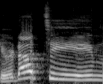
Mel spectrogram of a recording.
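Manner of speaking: put-on cheerful German accent. Quoting a line the way Schmucky says it, Schmucky's cheerful German accent. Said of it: "He says it in the most cheerful German accent ever".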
